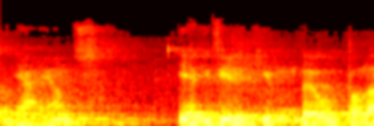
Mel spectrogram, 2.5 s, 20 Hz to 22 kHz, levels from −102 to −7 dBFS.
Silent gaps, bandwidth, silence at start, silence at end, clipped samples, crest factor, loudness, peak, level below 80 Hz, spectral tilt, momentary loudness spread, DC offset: none; 10 kHz; 0 s; 0 s; under 0.1%; 14 dB; -20 LUFS; -6 dBFS; -56 dBFS; -8.5 dB/octave; 17 LU; under 0.1%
